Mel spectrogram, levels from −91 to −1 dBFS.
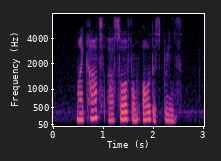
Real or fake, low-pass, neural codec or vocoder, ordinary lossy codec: real; 7.2 kHz; none; MP3, 64 kbps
